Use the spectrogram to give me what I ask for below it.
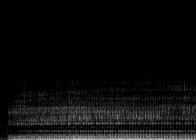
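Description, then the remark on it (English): A deep, rumbling alligator roar bursts in suddenly and holds loud for about three seconds, a low guttural bellow with no voices around it. “Oh, okay, and alligators.”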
